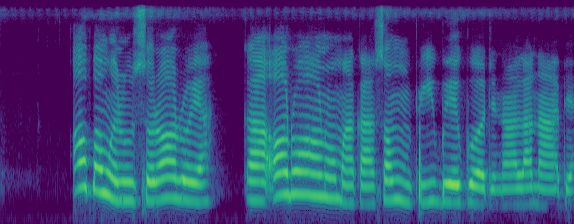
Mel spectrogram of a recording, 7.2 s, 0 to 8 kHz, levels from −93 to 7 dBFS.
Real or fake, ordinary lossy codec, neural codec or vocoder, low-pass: fake; none; vocoder, 22.05 kHz, 80 mel bands, WaveNeXt; 7.2 kHz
